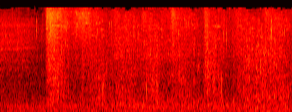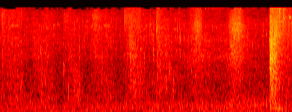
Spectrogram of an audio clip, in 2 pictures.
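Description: Heavy armoured footsteps thud quickly on the ground.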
